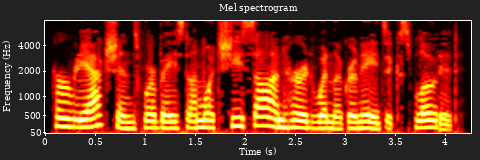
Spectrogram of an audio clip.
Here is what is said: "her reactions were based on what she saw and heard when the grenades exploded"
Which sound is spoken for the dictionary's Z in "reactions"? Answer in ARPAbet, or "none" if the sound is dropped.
Z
